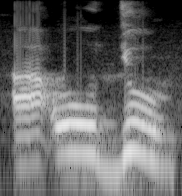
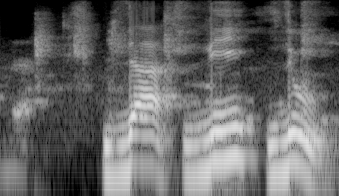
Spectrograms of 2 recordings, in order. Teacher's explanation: Ujung lidah ketemu ujung gigi atas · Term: huruf dza, huruf zal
